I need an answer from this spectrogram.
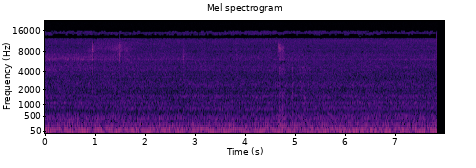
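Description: Car engine idling, a steady low rumble heard from inside the cabin; it cuts off abruptly just before the end.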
